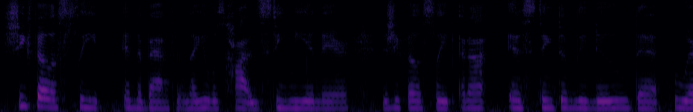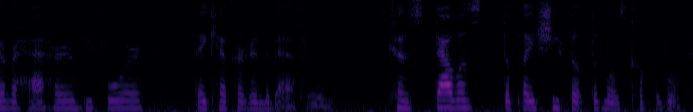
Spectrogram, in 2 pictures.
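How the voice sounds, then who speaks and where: A woman's voice: lowish voice, normal speed, a little hiss or hum. A woman vlogger telling a personal story in a chatty way, acting out what people said. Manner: animated, acts out quoted dialogue; chatty with frequent fillers and restarts.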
